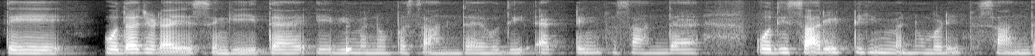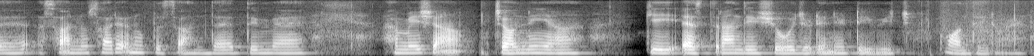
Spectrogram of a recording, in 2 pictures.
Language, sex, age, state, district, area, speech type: Punjabi, female, 45-60, Punjab, Fatehgarh Sahib, urban, spontaneous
